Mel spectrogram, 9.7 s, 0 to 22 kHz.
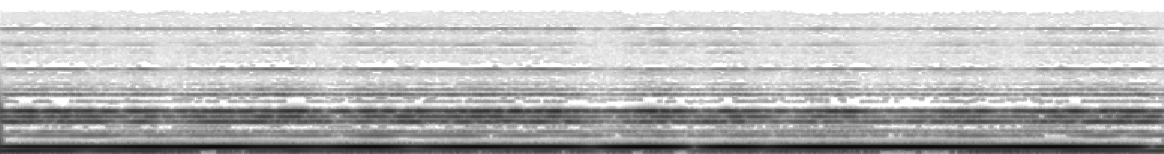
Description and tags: cello himself
gradual mutation from white noise to the resonance inside of my cello.recording - playing back - recording... like "I'm sitting in a room" the cello versionthis is the 9nth
stage
acoustic, cello, processed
